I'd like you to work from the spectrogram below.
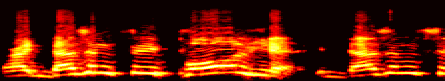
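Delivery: insistent high-pitched objection, stretched out. Real, not acted. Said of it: "Stop screaming".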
